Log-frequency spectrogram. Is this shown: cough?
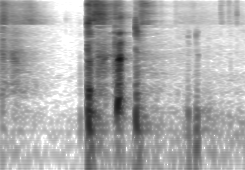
yes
